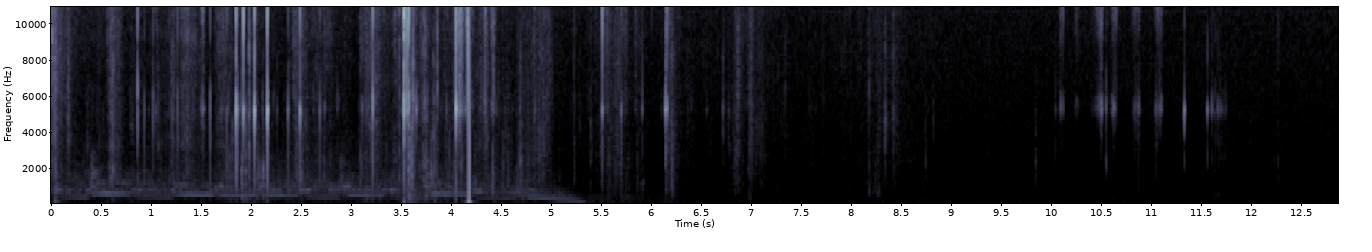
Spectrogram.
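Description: Background music with a few sharp clicks. About five seconds in it winds down, its pitch sliding lower like a tape slowing to a stop, and is followed by near silence with a few faint ticks near the end.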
